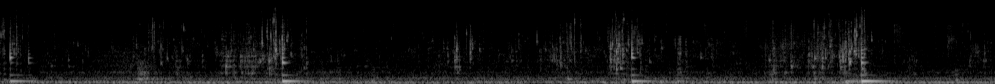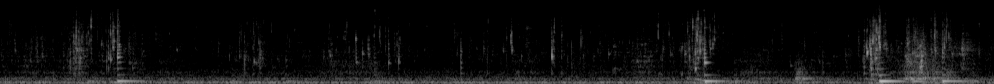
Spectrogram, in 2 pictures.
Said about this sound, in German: Diese benutzte der Künstler schließlich für Mikrofone, die verschiedene Perspektiven jeder Meereswelle aufzeichneten, die an den Pier schlug.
